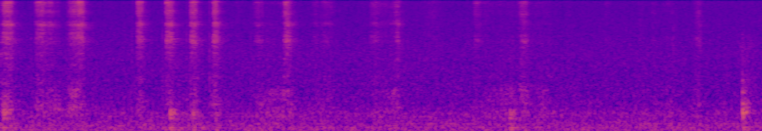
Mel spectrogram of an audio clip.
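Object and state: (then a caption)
Pencil strokes on a paper sketchbook page. A graphite pencil scratches short, quick strokes across a page of a spiral-bound paper sketchbook, held flat by one hand on a wooden table while shading a koi drawing. The strokes come as soft, dry, bright scratching bursts over a steady low hiss, each fading almost at once.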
